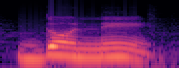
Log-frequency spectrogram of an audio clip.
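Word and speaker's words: donne: என் தோ என் நே தொனே இதுல வந்து கடைசிில இந்த எக்கு வந்து நாங்க உச்சரிக்க மாட்டோம் ஒரு சின்ன இதோட தொன்னே அதுல இதோட முடியும் எல் இ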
